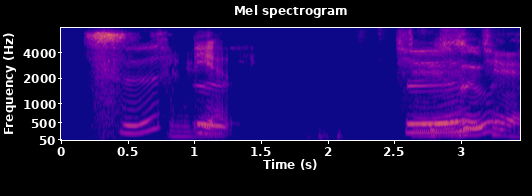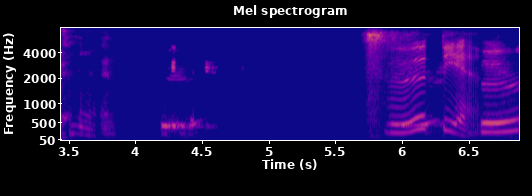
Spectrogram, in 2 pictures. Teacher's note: Kalau C dia tipis, kemudian ada nafas yang keluar.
